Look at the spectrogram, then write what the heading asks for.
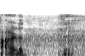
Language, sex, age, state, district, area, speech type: Tamil, male, 18-30, Tamil Nadu, Thoothukudi, rural, spontaneous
